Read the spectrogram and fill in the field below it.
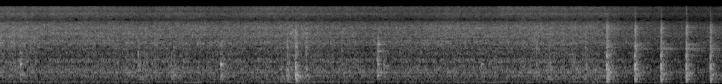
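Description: Garlic sizzles with vegetables in a hot pan, a steady close frying hiss, with a few light clinks of a utensil stirring near the end.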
